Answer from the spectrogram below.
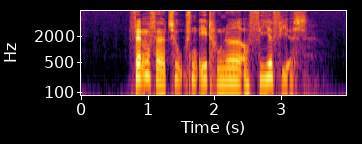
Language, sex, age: Danish, female, 35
